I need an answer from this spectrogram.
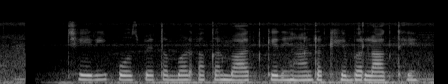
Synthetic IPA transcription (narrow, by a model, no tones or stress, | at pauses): t͡ʃʰeːɾipoːspet̪əbəɽɐkənbaːt̪ked̪ʱjaːnɾɐkʰebəɾlaːɡt̪ʰeː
